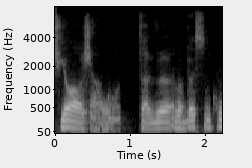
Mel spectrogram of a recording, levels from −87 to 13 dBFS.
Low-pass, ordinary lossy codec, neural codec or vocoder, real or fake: 7.2 kHz; Opus, 32 kbps; codec, 16 kHz, 1 kbps, FunCodec, trained on Chinese and English, 50 frames a second; fake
